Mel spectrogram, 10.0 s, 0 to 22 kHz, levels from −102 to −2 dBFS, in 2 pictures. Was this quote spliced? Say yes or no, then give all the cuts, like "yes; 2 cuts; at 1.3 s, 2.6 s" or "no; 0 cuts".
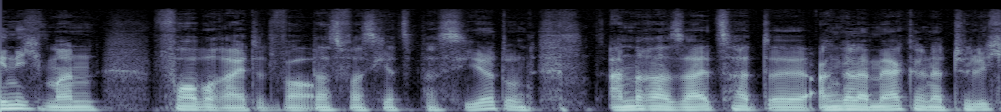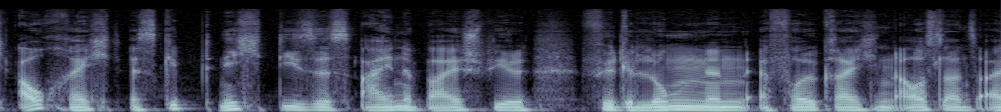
yes; 3 cuts; at 1.5 s, 6.1 s, 8.1 s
